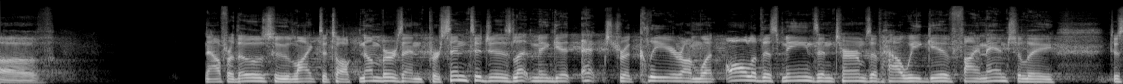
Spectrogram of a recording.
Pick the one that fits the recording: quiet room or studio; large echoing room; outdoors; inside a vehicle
large echoing room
